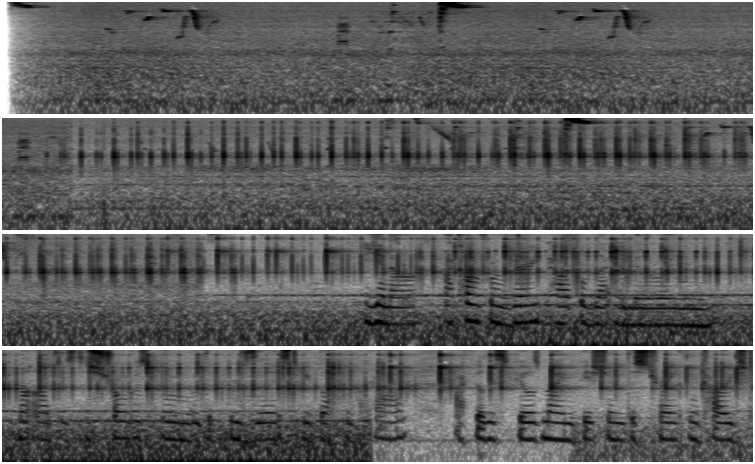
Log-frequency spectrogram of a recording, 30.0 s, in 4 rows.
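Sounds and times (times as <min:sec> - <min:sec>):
high falling bird chirps: 0:00.1 - 0:02.5, 0:03.2 - 0:06.8, 0:07.5 - 0:24.2
fast clicking pulses: 0:07.7 - 0:30.0.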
